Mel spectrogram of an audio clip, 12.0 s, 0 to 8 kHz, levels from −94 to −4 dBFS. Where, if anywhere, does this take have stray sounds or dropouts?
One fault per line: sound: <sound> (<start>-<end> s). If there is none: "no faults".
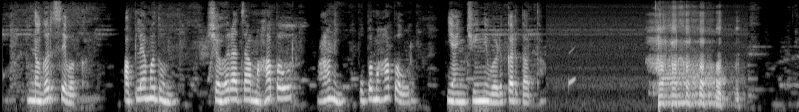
sound: chirp (8.5-8.6 s)
sound: laugh (9.7-11.2 s)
